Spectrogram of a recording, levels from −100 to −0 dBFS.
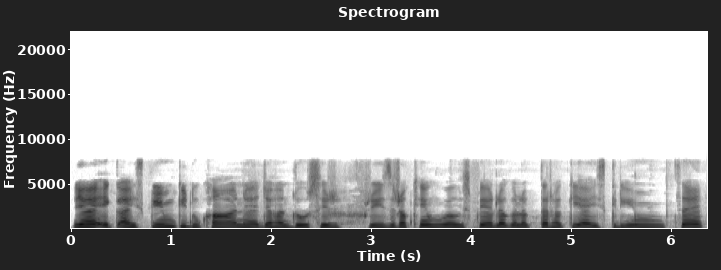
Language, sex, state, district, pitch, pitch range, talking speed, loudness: Hindi, female, Chhattisgarh, Raipur, 225 Hz, 215-240 Hz, 170 wpm, -19 LUFS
